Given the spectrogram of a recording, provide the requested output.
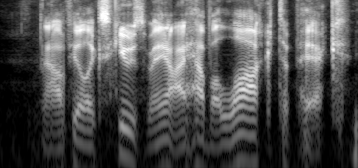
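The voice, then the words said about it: Quark character impression, drifting. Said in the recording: “Your Quark's straying over into your Paul Lind.”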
